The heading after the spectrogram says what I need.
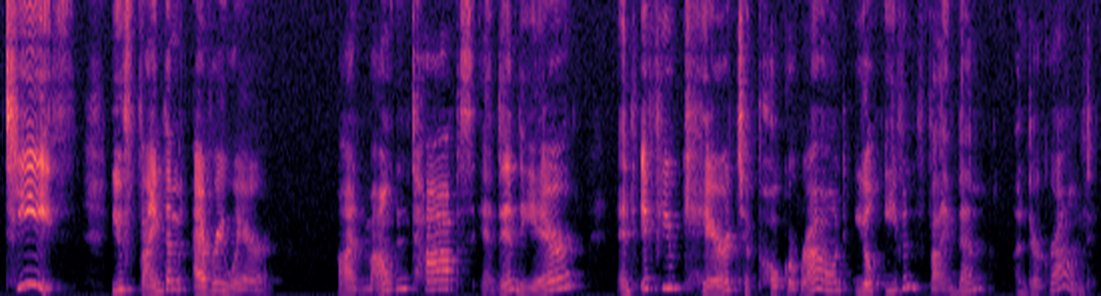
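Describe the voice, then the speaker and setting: A woman reading a children's picture book aloud in an expressive, sing-song way, with short asides to young listeners. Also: sits high. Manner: expressive, sing-song, deliberate storybook delivery. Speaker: elementary school educator reading aloud.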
